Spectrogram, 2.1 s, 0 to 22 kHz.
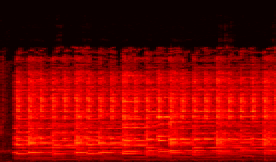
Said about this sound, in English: this was my phone ringtone for like nearly 7 years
